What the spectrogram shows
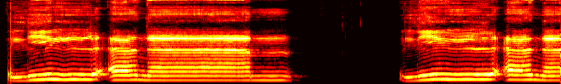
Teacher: mimi ağzımızı yumub mimi izhar edirik.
